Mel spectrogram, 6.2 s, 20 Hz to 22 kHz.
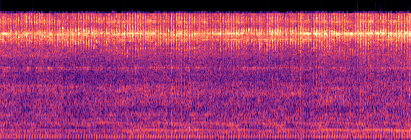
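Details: Free Craftsman Eager One 4HP Tecumseh 20-inch push mower after carburetor replacement: steady run with a thin, tinny rattle over the engine. Owner suspects loose inner sheet metal or a thin bracket; cause not found.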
